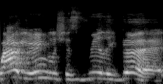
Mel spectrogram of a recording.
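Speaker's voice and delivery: ordinary talk, nothing marked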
